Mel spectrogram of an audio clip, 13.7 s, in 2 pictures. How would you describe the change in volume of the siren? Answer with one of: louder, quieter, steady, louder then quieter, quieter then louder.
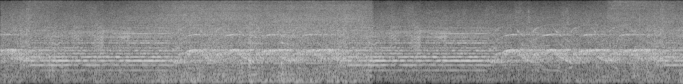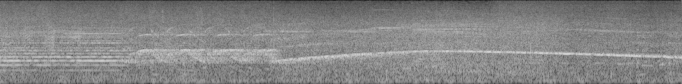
steady.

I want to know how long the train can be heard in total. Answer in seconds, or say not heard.
12 s.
